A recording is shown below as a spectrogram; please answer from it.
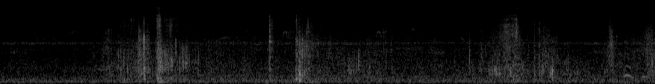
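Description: Footsteps and clothing rustling as a man stands up and moves, a scatter of short scuffs and knocks, over a faint, steady chirr of night insects.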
